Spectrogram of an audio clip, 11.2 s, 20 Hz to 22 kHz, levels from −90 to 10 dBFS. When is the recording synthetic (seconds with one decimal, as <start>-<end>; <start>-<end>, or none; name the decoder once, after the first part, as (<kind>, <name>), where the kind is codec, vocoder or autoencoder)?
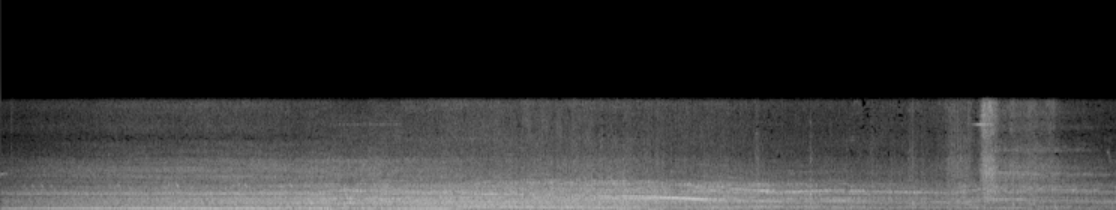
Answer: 3.3-4.0 (codec, SNAC)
